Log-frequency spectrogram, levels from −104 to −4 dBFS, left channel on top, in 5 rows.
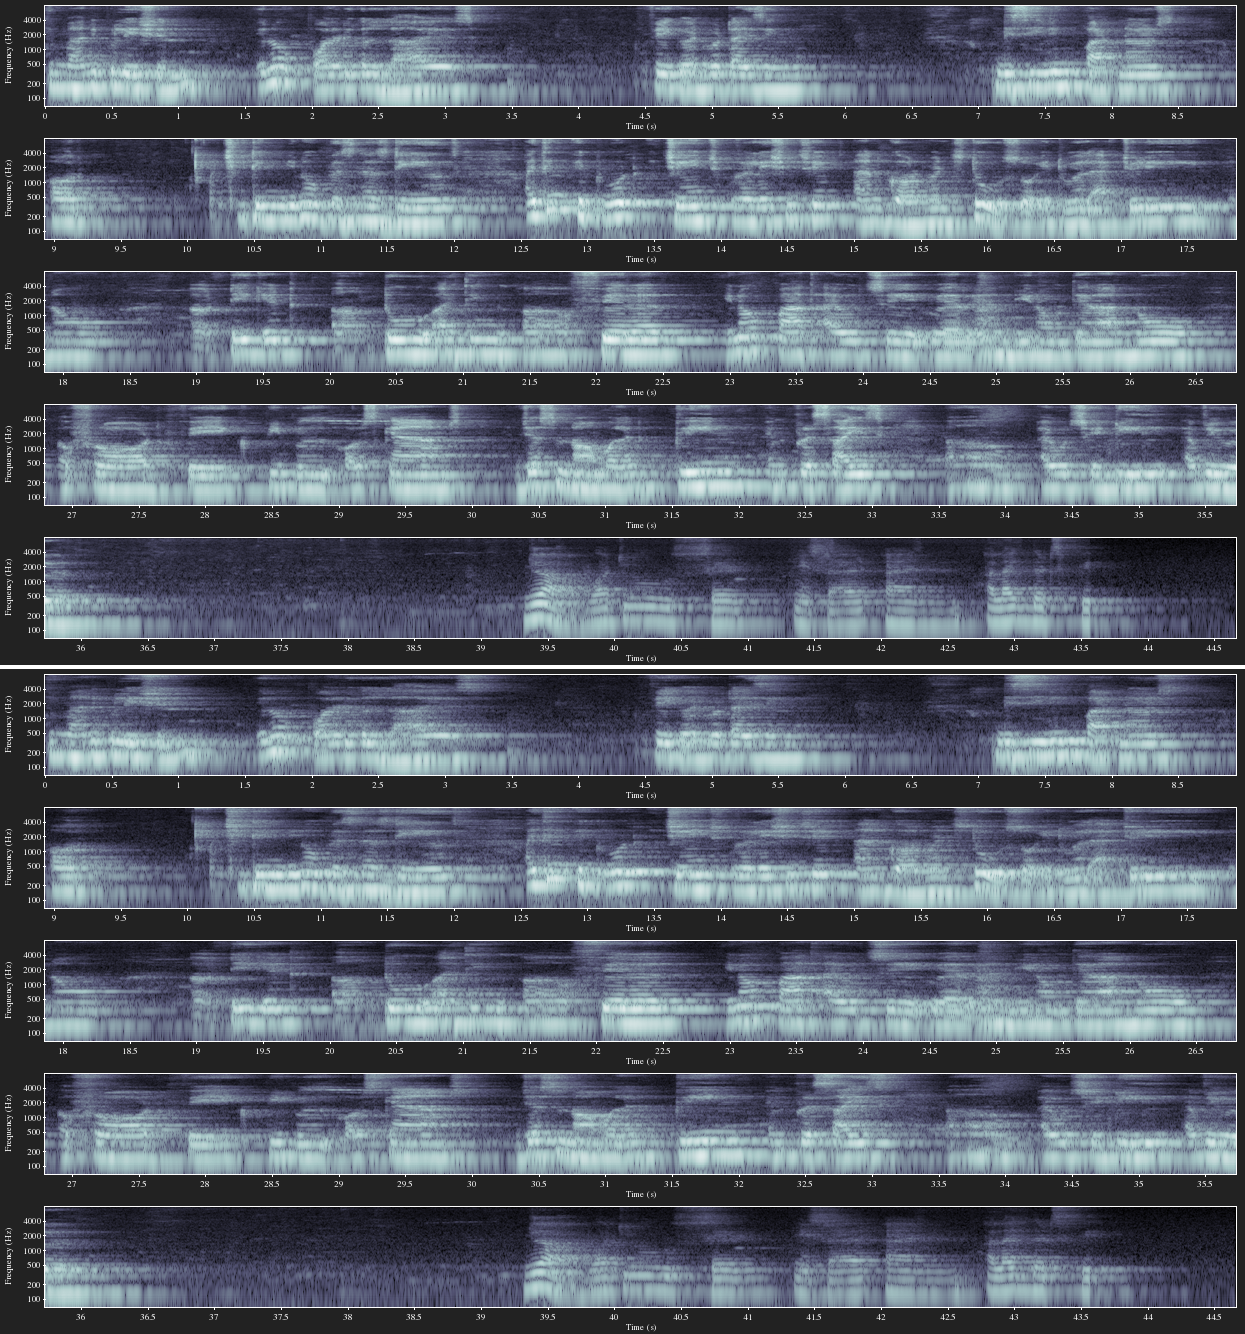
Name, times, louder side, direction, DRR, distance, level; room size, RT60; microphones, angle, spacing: voice 1, 0.0-1.2 1.6-3.2 4.6-5.7 7.1-8.5 9.0-9.3 10.1-18.6 19.0-19.8 20.0-22.6 23.0-26.5 26.9-28.2 28.5-29.9 30.3-35.9, left 2 dB, 55° left, 7 dB, 0.9 m, -24 dB
voice 2, 39.3-41.0 41.4-43.6, left 2 dB, 25° left, 3 dB, 0.4 m, -34 dB
7.1 x 6.1 x 7.4 m, 1.2 s
head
